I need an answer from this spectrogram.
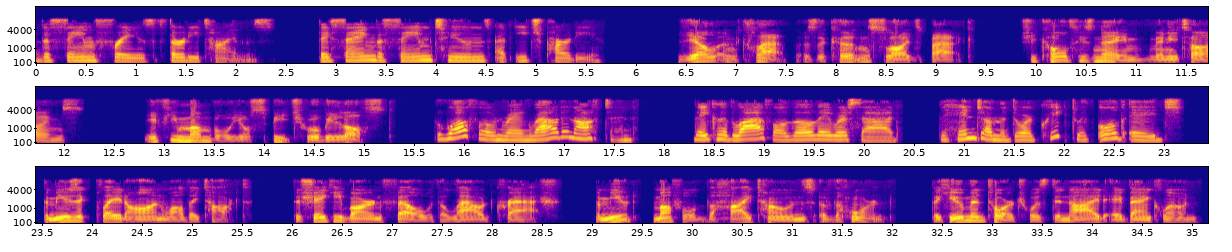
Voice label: open mic ideal; Sony linkbuds

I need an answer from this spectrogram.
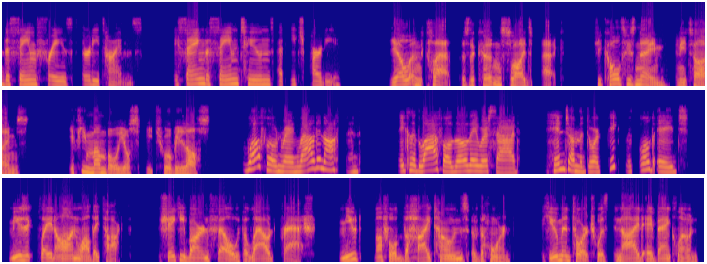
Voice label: Edifier W830NB Ideal microphone sample

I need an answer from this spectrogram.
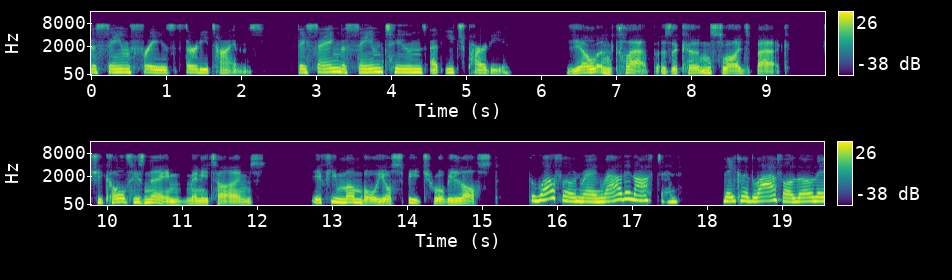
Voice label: Ideal microphone sample; Master Dynamic MW75 Neuro

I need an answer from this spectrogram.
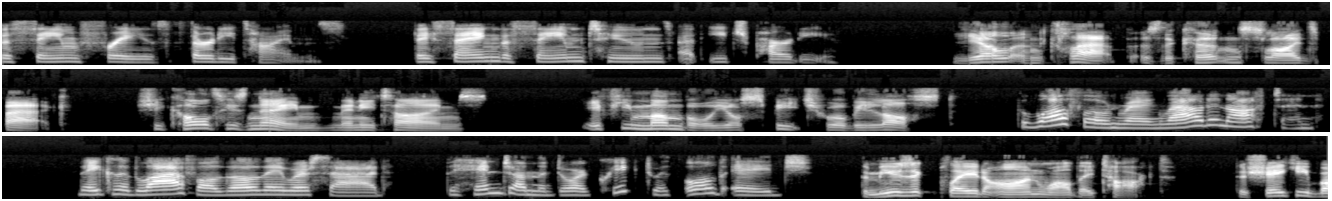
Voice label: Ideal microphone sample; JBL Live 660NC

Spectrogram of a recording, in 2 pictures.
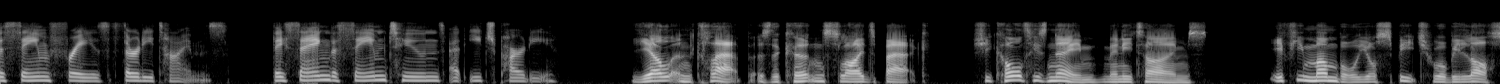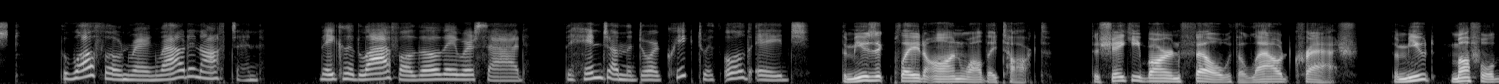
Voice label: Ideal microphone sample; Steelseries Arctis Nova 4 Wireless

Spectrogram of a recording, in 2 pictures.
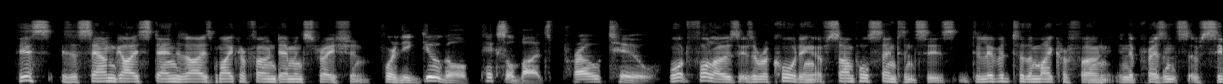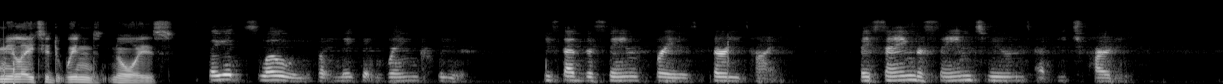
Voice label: mic windy; google pixel buds pro 2

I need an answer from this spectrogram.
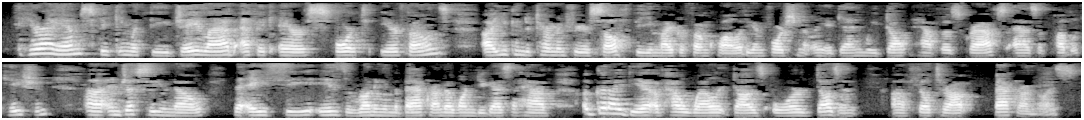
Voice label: JLab Epic Air Sport Microphone

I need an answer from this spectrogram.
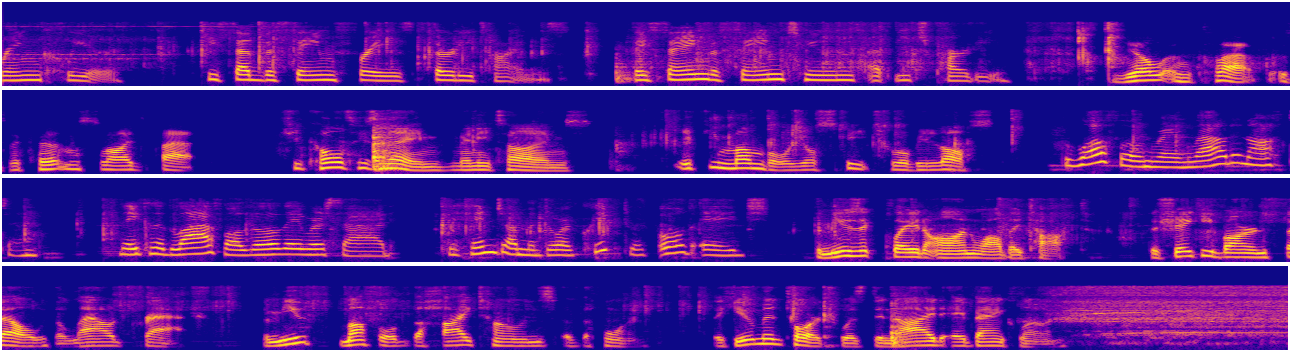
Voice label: Office microphone sample; Sony WF-C700N

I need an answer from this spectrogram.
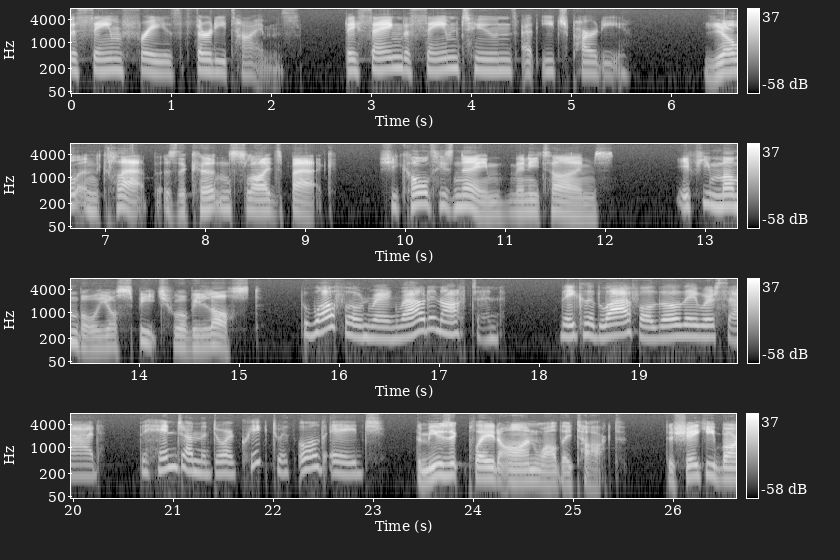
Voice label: Alienware 720H wired Ideal microphone sample

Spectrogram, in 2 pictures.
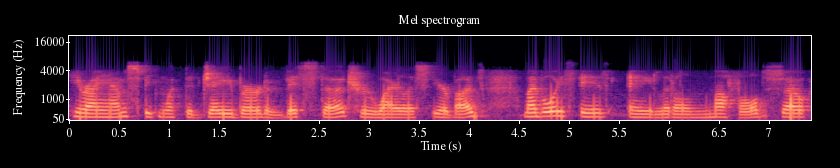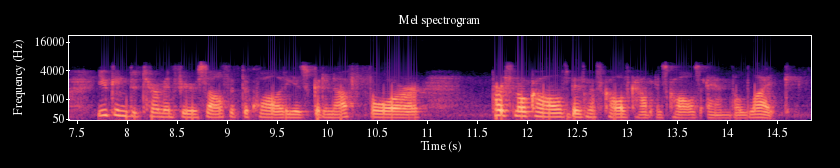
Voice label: microphone demo; Jaybird Vista

